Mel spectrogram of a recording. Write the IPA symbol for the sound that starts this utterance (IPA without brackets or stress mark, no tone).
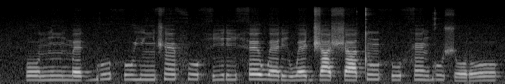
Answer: o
